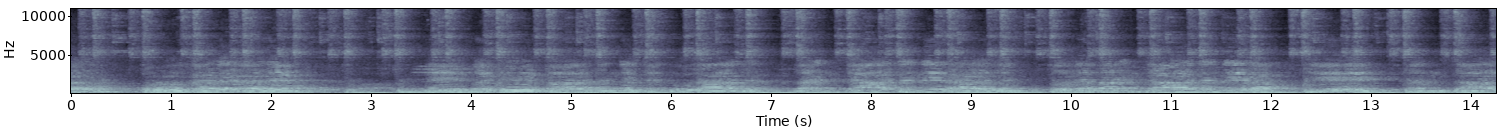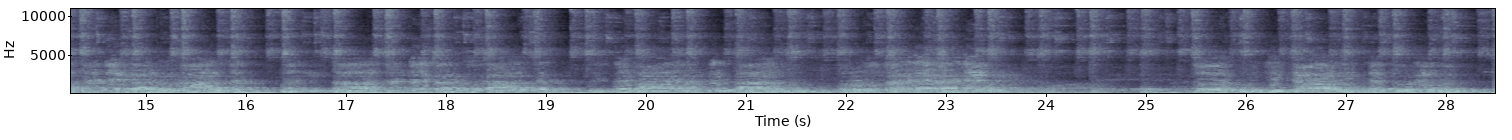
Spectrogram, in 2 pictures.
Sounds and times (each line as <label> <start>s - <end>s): religious ceremony music 0.0s - 28.4s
